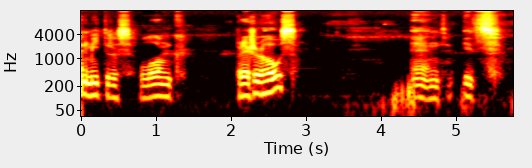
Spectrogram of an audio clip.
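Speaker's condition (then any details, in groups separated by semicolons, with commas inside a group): No condition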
